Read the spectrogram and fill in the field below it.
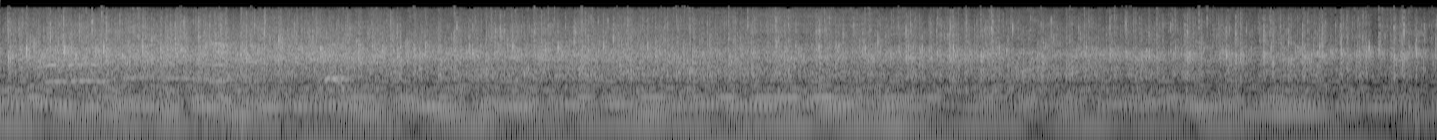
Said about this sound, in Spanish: Un aplauso.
